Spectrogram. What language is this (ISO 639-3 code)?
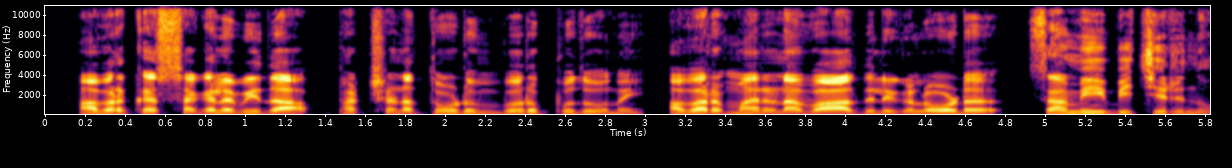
mal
